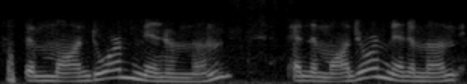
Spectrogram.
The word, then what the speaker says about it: Maunder: It's the Mondor minimum, and the Mondor minimum is that the sun's hot spots are cooling off.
